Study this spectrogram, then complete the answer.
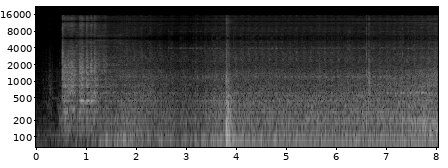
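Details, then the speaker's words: Ford Expedition (2004/2005) with earlier new plugs and coils: long crank, then a lumpy idle with sharp knocks. A cam phaser fault was suspected; a broken cylinder 3 lifter had thrown the rocker arm, the valve bent on the piston, and the camshaft was destroyed. "and so if you notice it doesn't want to start very well doesn't want to idle very well either"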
